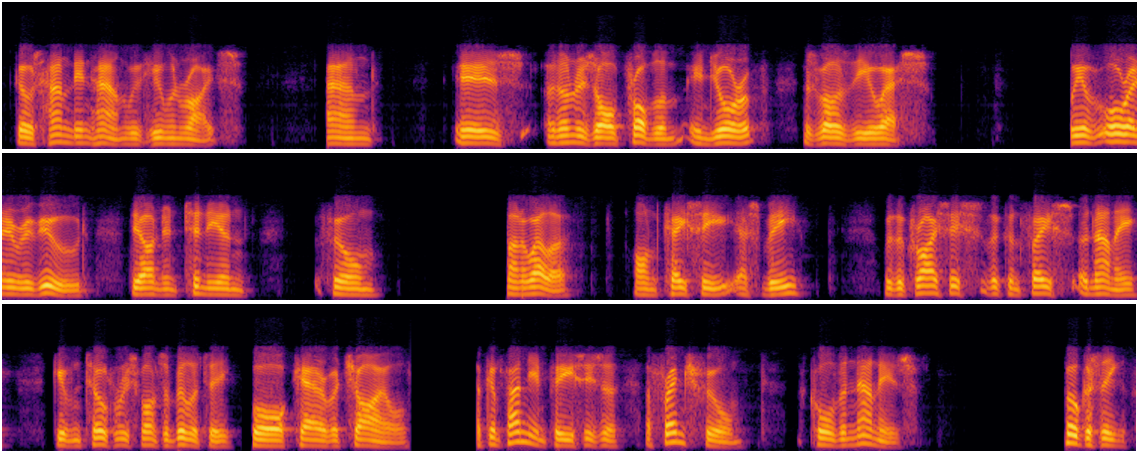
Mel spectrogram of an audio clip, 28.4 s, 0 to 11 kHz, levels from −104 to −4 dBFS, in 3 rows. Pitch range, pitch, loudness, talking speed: 125-150 Hz, 135 Hz, -20 LUFS, 120 wpm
